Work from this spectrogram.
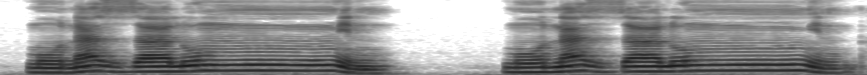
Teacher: mim ini kita dengungkan secara sempurna Kita sudah masukkan tanwin ini kepada mim secara sempurna dan yang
